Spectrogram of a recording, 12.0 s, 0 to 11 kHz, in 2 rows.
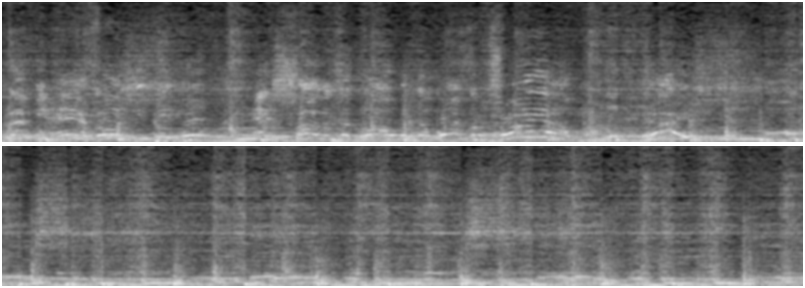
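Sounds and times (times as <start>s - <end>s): drum kit beat: 0.0s - 12.0s
gospel band playing: 0.0s - 12.0s
low bass notes: 0.0s - 12.0s.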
